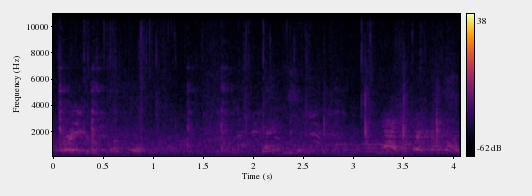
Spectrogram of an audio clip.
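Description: Voices calling and shouting on a football pitch, heard from a distance, with a few short sharp knocks among them.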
